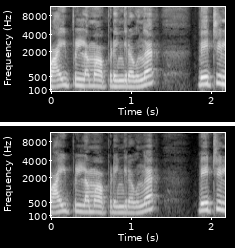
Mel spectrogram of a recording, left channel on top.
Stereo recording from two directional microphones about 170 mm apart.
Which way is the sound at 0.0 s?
20° left (ahead or behind).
